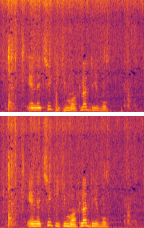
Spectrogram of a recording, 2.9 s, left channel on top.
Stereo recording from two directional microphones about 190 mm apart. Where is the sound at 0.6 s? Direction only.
60° right (ahead or behind).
